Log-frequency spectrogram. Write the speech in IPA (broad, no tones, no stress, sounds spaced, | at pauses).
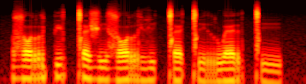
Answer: z ɔ r pʲ ɘ ǀ ɛ ʒ i z ɔ r ɣ i ǀ ɛ ǀ i r w ɛ r ǀ i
